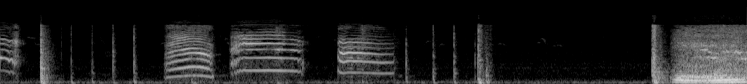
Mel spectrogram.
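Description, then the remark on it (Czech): A cat meows three times in quick succession, drawn-out, with sharp clicks and knocks scattered around the cries, before a loud rushing, engine-like noise bursts in at the end. “Honem, synku, musíme spálit všechno, o co se ta kočka otřela, než nás ten virus vyvolá paranoju.”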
